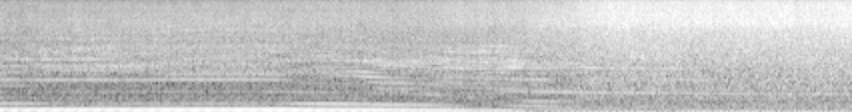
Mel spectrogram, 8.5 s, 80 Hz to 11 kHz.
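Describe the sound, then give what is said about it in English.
A small outboard motor on a 12-foot boat drones steadily on a river, its pitch shifting as the boat slows and changes speed, with a wash of water and wind noise underneath. No one speaks. “She takes me out in a 12-foot boat to show me the source of her anger.”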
